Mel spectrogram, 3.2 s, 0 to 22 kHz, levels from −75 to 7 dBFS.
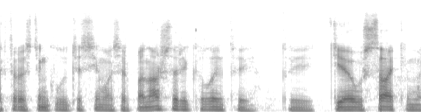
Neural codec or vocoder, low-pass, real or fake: vocoder, 44.1 kHz, 128 mel bands, Pupu-Vocoder; 14.4 kHz; fake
